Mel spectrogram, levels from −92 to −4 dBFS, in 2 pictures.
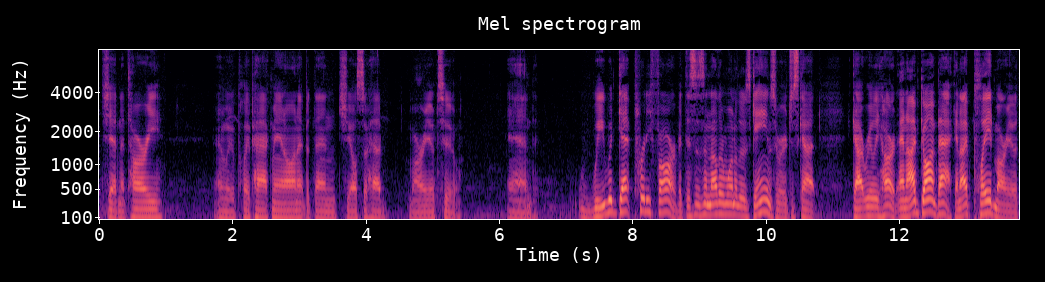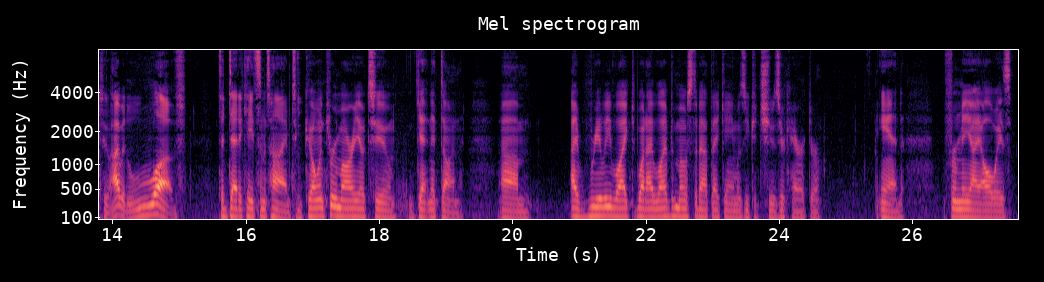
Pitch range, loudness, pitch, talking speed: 90-115 Hz, -34 LUFS, 100 Hz, 185 wpm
